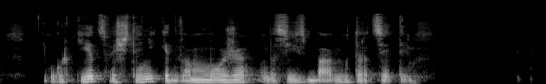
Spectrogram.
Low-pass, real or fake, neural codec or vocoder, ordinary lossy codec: 10.8 kHz; real; none; AAC, 64 kbps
